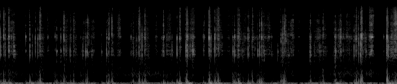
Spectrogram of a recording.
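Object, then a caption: Small unfinished wooden box. Fingernails scratch and tap the faces of a small, pale, unfinished hollow wooden box held in both hands. A continuous dry, bright rasp with a peak near 3.5 kHz is punctuated by quick, dull, hollow thumps that die away almost instantly.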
